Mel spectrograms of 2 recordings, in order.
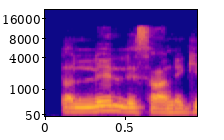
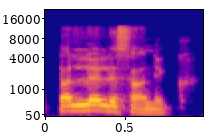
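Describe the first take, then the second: First: Said in the usual way. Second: "तल्ले लिसानिक" louder, stress on तल्ले, falling at the end; emphatic model phrase. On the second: Shown as a demonstration. Teacher first calls out the Arabic phrase loudly to the class. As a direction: punch out "तल्ले लिसानिक" so students catch it. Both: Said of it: "तल्ले लिसानिक कहते हैं ज़बान को".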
